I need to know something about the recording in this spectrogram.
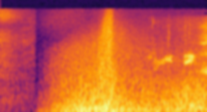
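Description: Low, steady rumble of road and engine noise inside a moving car, coming in about a third of a second in after a brief dropout.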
